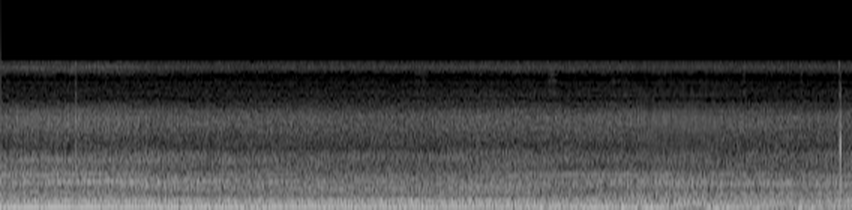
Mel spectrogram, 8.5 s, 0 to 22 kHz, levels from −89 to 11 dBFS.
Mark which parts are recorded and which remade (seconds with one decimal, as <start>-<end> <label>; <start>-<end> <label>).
0.0-6.4 recorded; 6.4-7.2 remade; 7.2-8.5 recorded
